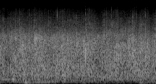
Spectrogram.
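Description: Sustained applause from a crowd of guests at a wedding ceremony in a hotel hall, steady and dense clapping throughout, fairly loud and without speech.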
